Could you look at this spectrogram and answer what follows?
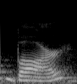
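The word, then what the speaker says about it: barre: want to find yourself a bar that's b-a-r-r-e a ballet bar to hold on to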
